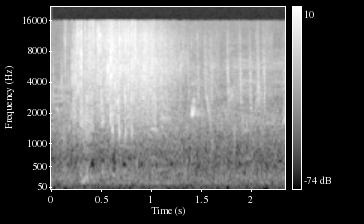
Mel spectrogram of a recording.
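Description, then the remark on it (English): A male duck, a bright rufous red duck with black and white head and sky blue bill, runs across the water with rapidly beating wings after its bubbling display, its feet pattering in a quick run of splashy slaps, then easing off into a softer trickle with a brief chirp near the end. “After the bubbling display, the male will usually run across the water with rapidly beating wings, his feet putt-putting like a little motorboat.”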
